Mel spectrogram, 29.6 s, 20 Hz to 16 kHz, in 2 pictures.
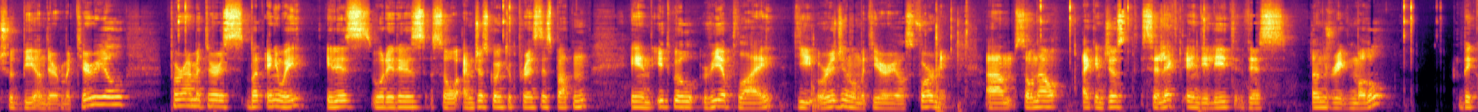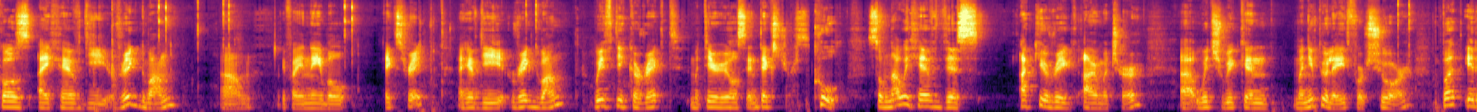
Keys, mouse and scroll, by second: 1.8 click, 5.0 drag, 9.7 shift+middle click, 10.4 drag, 12.0 Delete, 14.0 click, 14.3 click, 15.7 Tab, 16.4 click, 16.8 middle click, 16.8 r, 18.2 click, 19.1 r, 27.8 r.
